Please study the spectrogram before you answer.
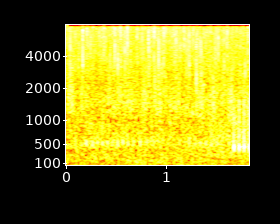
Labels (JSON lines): {"label": "biophony", "recorder": "SoundTrap 500"}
